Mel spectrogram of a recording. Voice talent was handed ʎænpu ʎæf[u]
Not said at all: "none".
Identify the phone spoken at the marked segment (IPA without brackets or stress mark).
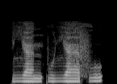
u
